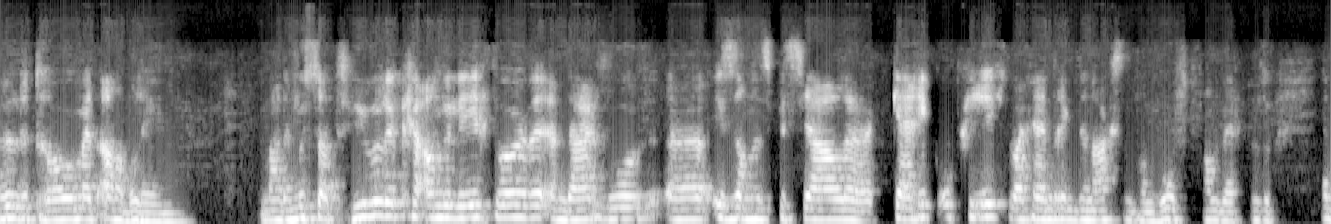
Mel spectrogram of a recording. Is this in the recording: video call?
yes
